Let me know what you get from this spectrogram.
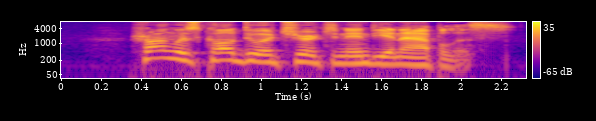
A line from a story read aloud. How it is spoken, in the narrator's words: Biak exclaimed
